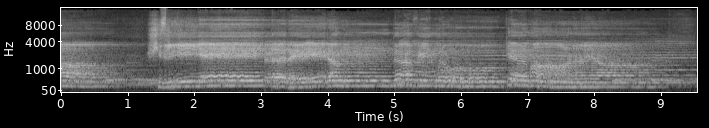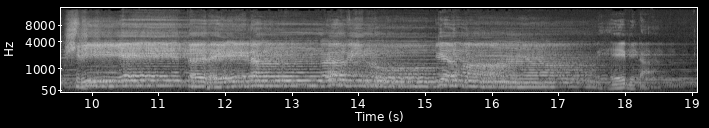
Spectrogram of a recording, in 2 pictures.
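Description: A man chanting a Sanskrit shloka in a sung, melodic style, in two long phrases, the second beginning about ten seconds in.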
